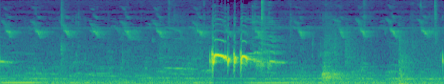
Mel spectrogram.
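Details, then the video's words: Local zebra dove heard in a rival-provoking lure recording: one quick series of mellow, stuttered cooing notes mid-clip and the start of another at the end, amid steady high chirping of small birds. "Perkutut lokal gacor mengundang lawan bunyi"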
